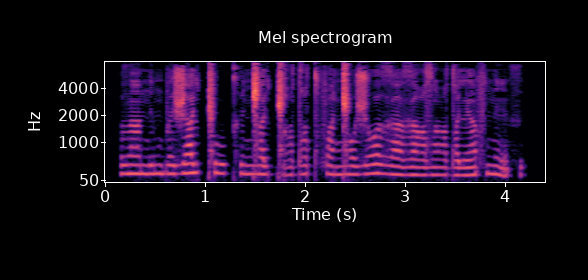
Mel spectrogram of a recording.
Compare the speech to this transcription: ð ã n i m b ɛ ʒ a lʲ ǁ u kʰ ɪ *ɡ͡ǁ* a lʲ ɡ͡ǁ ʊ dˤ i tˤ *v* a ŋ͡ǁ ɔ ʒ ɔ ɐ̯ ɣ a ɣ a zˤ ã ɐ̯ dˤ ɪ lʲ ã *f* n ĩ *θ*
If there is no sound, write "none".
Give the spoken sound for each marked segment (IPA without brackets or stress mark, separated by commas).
ŋ͡ǁ, f, f, θ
